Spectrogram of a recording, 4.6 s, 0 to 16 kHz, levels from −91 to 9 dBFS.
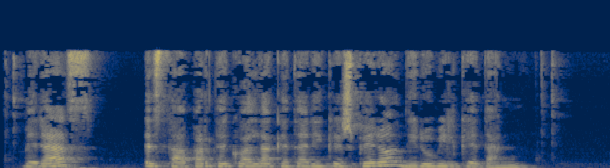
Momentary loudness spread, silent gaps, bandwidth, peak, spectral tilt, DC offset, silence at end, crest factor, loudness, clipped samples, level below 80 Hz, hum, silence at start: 13 LU; none; 12 kHz; -2 dBFS; -2 dB/octave; under 0.1%; 0.4 s; 24 dB; -23 LUFS; under 0.1%; -54 dBFS; none; 0.1 s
